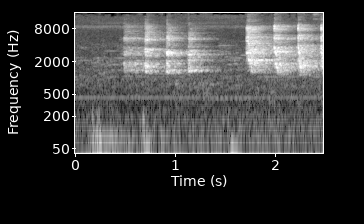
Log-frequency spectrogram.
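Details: Asian house gecko (thạch sùng) calling with sharp, dry clicking chirps: four evenly spaced clicks, a short pause, then a quicker, louder run of chirps.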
